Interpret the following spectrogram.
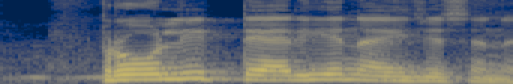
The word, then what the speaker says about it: proletarianization: प्रोलिटेरियनाइजेशन है वैसे तो, TARIANIZATI, ठीक है। देखो यहां तक बोलो इसे, प्रोली, टेरिए यहां तक भूल जाएगा, और नाइजेशन तो सिंपल ही है, प्रोलिटेरियनाइजेशन, है ना, प्रोलिटेरियनाइजेशन।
